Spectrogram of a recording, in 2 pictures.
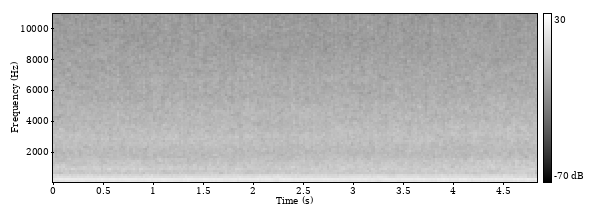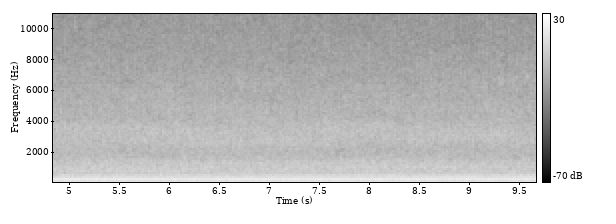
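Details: Very old Craftsman Eager 1 mower with a Tecumseh engine (rear spark plug), running after a choke-to-primer conversion and a few extra primes. A constant fast single-cylinder drone with a strong steady tone and no hunting or sputter; normal running.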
